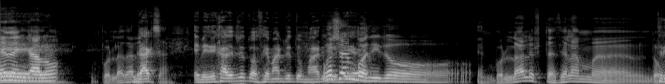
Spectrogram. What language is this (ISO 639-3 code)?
ell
